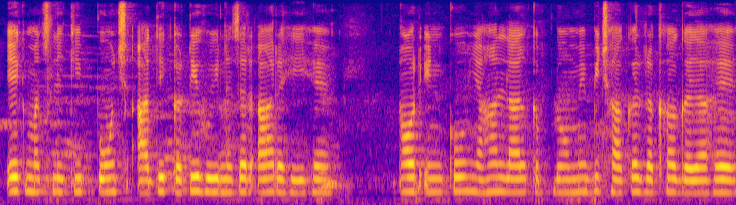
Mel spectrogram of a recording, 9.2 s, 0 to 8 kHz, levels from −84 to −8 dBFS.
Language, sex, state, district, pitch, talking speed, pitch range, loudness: Hindi, female, Bihar, Gaya, 195 Hz, 145 wpm, 190-200 Hz, -18 LUFS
